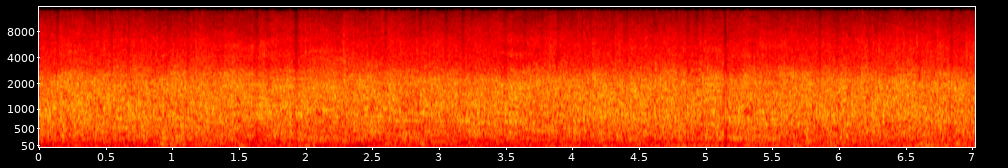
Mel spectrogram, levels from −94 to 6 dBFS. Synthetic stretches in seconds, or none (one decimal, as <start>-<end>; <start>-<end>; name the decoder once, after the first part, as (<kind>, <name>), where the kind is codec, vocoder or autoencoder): 1.3-3.9 (codec, SNAC); 5.0-5.6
